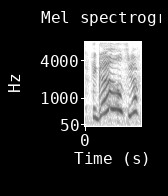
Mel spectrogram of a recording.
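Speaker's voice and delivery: high, loud call across the room. Pretend. Kid calling the girls to deal with the cat. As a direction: shout for the girls to come.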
